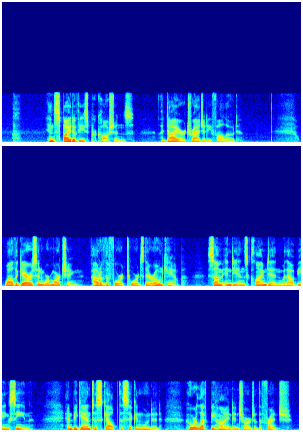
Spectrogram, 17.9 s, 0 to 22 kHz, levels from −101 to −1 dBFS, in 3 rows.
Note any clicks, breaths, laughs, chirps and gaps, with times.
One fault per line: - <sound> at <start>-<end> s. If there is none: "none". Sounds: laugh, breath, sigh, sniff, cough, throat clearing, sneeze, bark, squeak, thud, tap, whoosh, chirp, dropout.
- breath at 0.2-0.4 s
